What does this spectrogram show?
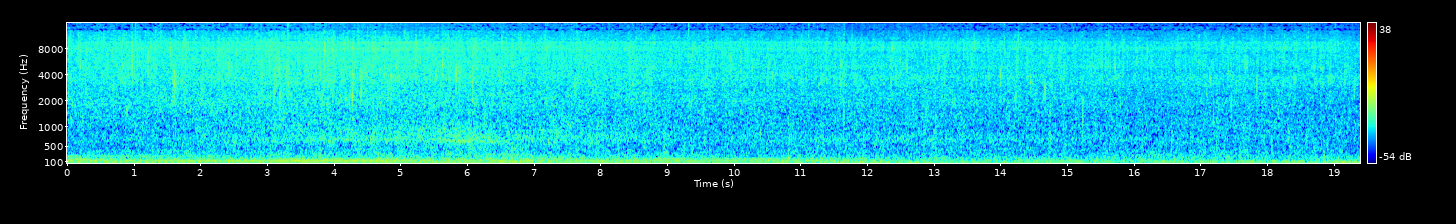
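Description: Rain falling steadily on wet ground and shallow floodwater: an even hiss with scattered drops. A low hum runs underneath and fades out about halfway through.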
